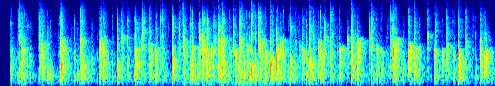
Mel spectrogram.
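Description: A small group of people clapping their hands: a dense run of quick, uneven claps that stops right at the end.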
